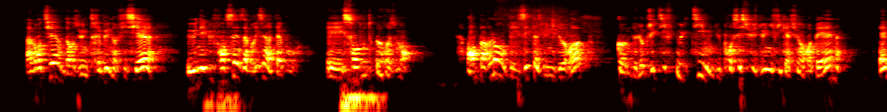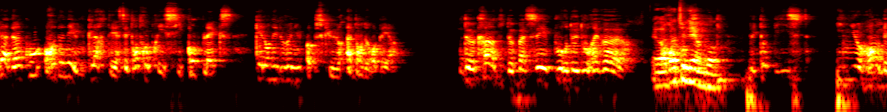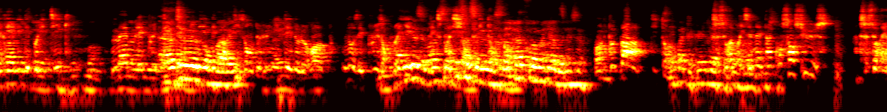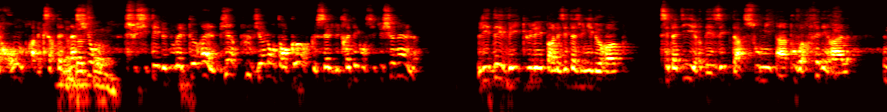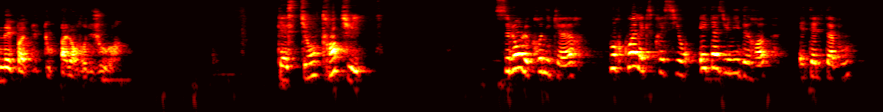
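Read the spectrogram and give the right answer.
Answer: Parce que ceux qui l'emploient craignent de passer pour des rêveurs utopistes, et qu'elle briserait le consensus en provoquant de nouvelles querelles entre nations.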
